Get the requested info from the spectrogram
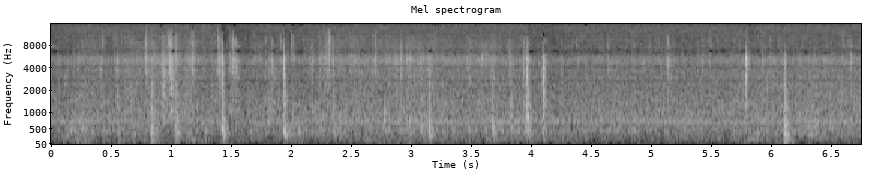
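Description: A pot line being hauled hand over hand over the gunwale of a small boat: irregular clicks and knocks, with a stronger knock about six seconds in, over a steady background hum.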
